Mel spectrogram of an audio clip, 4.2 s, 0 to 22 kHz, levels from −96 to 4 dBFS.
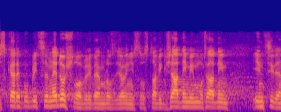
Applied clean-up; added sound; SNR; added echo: none; none; none; none.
